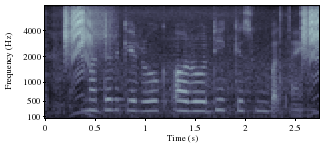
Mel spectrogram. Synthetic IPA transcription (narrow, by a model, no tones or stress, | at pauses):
mɐʈəɾkeɾoːɡɔːɾoːd̪ʱikːɪsmbɐ̰t̪aːĩ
